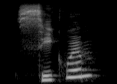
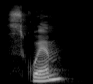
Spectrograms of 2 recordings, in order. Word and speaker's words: Sequim: Take out the E and pronounce it like you would without the E. – Squim? – Good job. You got it.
